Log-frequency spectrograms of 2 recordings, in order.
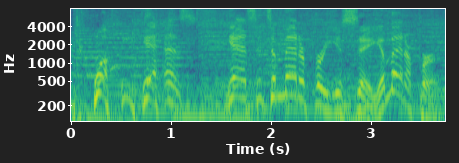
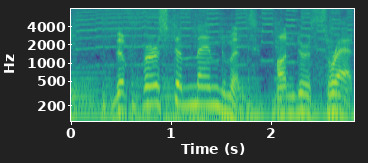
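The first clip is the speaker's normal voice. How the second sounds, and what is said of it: Grave, serious announcer tone. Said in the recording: “I used my serious voice, not my mock serious voice ... This was your actual serious voice, not your mock serious voice.”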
